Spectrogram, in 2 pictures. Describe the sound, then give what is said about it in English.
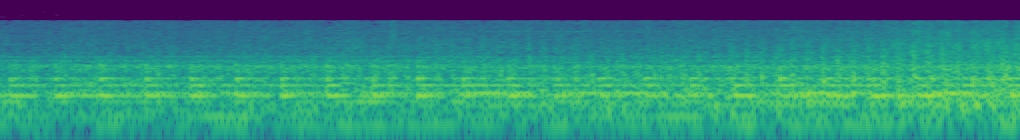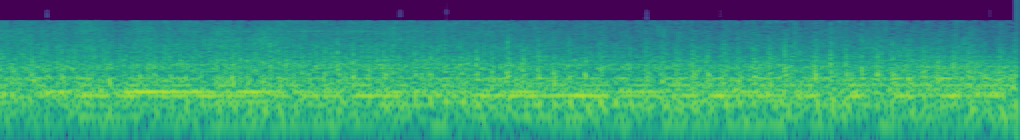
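A helicopter's rotor and engine roar, a loud, steady, throbbing drone that swells slightly midway and holds strong to the end, with no voices, as the helicopter flies off after lowering a crashed plane's wing fragment by cable onto a pier. “A worker rushes over to unhook the cable, and the helicopter flies off.”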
